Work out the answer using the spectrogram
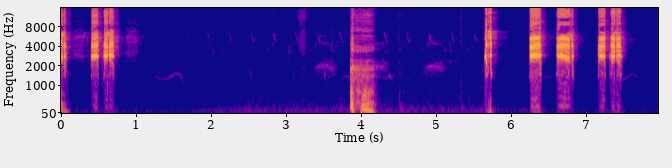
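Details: Tournament-training black francolin calling in the evening of 17 June 2024: a short harsh pair of notes, a long silence broken by a low rough sound, then a rapid series of four loud, grating, scratchy notes.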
